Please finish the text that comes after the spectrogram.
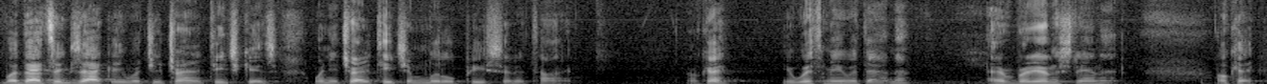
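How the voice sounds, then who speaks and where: A man giving a lively workshop talk to teachers, asking rhetorical questions and checking in with the room. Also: mid-range voice, quick pace. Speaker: teacher trainer.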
